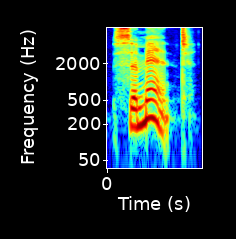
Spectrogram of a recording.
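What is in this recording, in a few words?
"cement", English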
